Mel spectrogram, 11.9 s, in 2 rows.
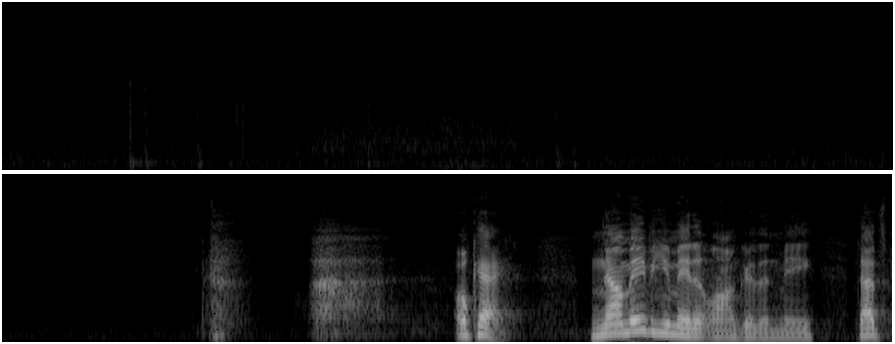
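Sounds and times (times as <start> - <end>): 
person taking deep breaths after holding breath: 7.3 - 8.9, 9.5 - 9.8
speech: 9.0 - 11.8.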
